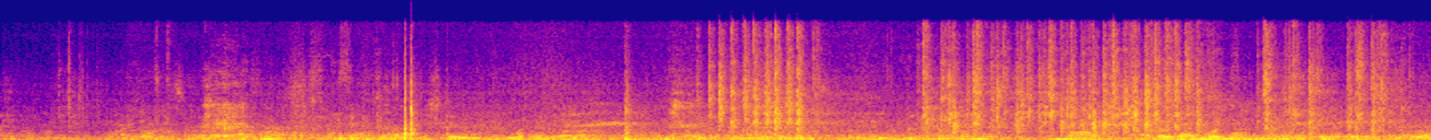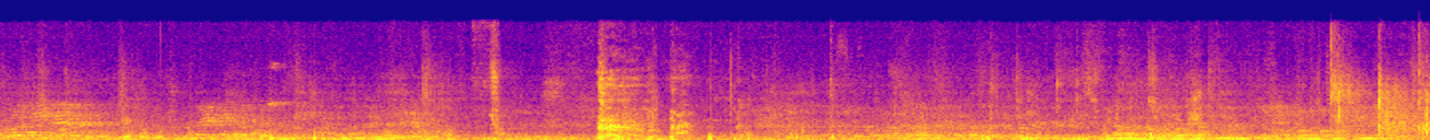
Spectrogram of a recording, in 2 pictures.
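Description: Young women talk with one another in a large echoing hall.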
